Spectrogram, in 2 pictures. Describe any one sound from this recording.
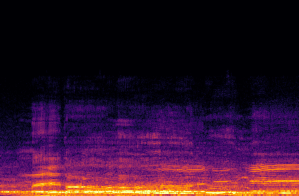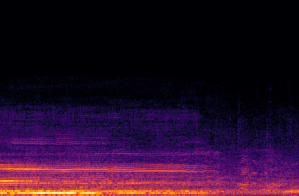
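A man sings loudly through a microphone.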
